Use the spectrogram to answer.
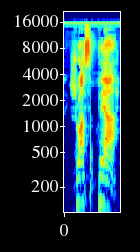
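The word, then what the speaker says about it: Georges St-Pierre: Pierre's name a few times, and he pronounced it the French Canadian way, and it's shockingly different. What is this? A It's like, papaya? it's like joie se pia.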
